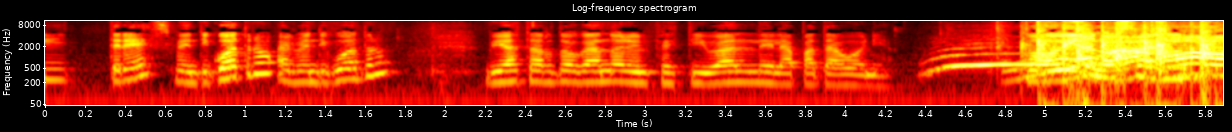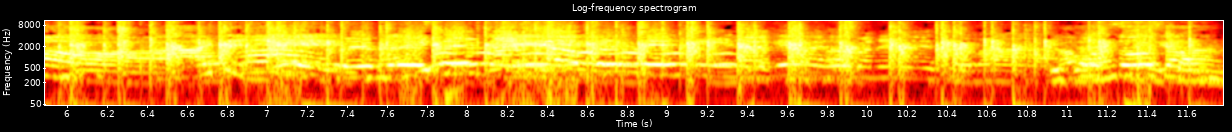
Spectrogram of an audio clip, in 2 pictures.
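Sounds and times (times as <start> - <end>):
speech: 0.0 - 11.7
audience applause: 4.9 - 11.7.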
